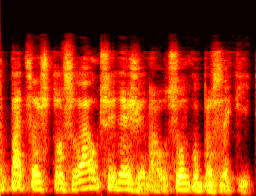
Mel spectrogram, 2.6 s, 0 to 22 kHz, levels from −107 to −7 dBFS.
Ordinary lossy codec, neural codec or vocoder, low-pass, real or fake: AAC, 64 kbps; codec, 44.1 kHz, 3.4 kbps, Pupu-Codec; 10.8 kHz; fake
